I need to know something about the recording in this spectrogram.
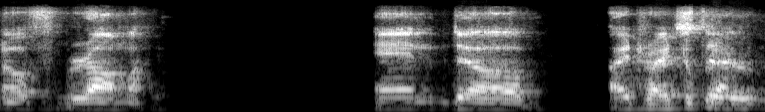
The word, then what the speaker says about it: Rama: Maharaj, last visit, you taught me this proper pronunciation of Rama. And I tried to practice. Instead of Ramo, right?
